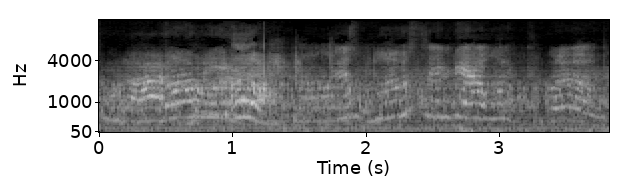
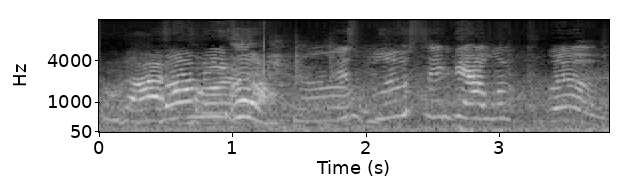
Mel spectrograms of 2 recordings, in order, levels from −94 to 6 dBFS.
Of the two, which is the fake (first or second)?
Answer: first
